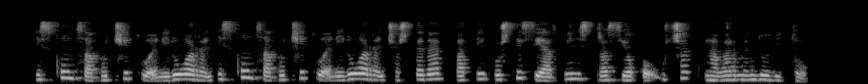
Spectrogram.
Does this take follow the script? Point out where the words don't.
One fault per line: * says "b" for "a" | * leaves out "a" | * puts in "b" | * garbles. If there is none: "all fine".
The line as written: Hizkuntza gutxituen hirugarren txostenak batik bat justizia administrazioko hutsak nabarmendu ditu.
* puts in "hizkuntza gutxituen hirugarren"
* leaves out "bat"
